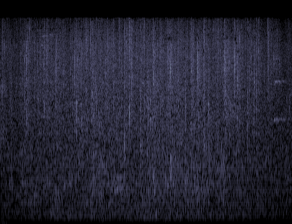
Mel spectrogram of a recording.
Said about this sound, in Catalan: Sí, escolta el so de la pluja.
